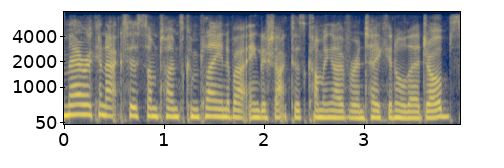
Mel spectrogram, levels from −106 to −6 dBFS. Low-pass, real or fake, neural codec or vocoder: 7.2 kHz; real; none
